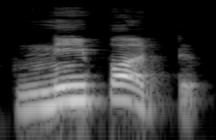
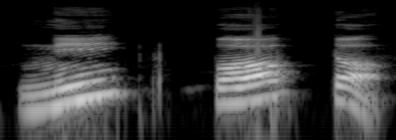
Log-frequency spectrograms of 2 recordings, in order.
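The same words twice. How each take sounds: First: Said in the usual way. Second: "नि प ट" as three separate sounds; spelled out by syllable. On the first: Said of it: "एक शब्द तैयार हो जाएगा". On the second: Shown as a demonstration. Teacher sounding out letters for learners, "नि प ट" piece by piece. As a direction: leave a gap between "नि", "प" and "ट". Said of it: "तीनों को जोड़ेंगे तो एक शब्द".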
